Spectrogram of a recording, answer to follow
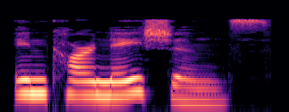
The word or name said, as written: incarnations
